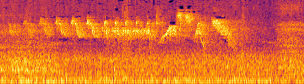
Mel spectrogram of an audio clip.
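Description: A songbird calls outdoors with a quick run of repeated high, thin chirps followed by a few longer sweeping notes, over a steady low background rumble.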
